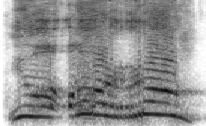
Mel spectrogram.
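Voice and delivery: high, impassioned film-quote cry; quoted outburst. Retold or imitated. Host quoting T'Challa's challenge to elders, high mock outburst. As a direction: declaim it high, imitating the film.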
